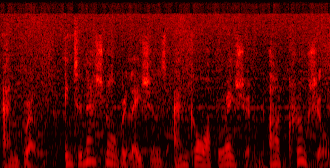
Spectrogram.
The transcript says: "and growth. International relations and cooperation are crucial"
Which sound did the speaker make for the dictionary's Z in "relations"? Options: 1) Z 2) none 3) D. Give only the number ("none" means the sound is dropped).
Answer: 1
